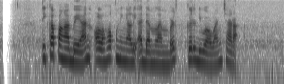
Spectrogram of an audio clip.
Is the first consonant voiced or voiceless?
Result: voiceless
